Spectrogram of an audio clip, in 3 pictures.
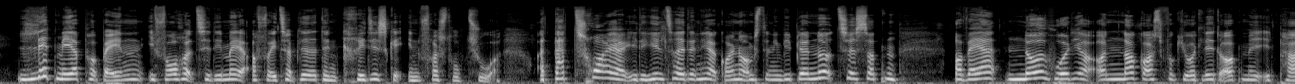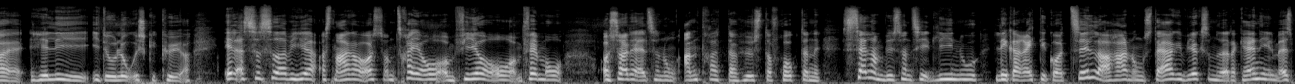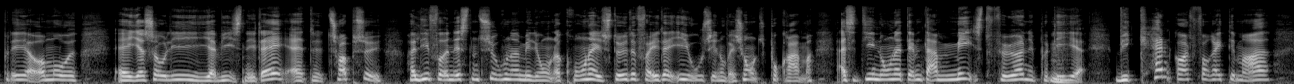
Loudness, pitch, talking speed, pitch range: -17 LUFS, 220 Hz, 220 wpm, 195-235 Hz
